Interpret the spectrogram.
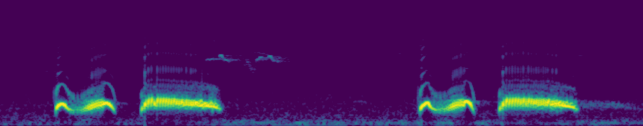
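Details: Spotted dove, called tekukur locally, calling as a lure for wild birds: two phrases about two seconds apart, each a quick wavering coo followed by a long even coo, loud and clean.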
